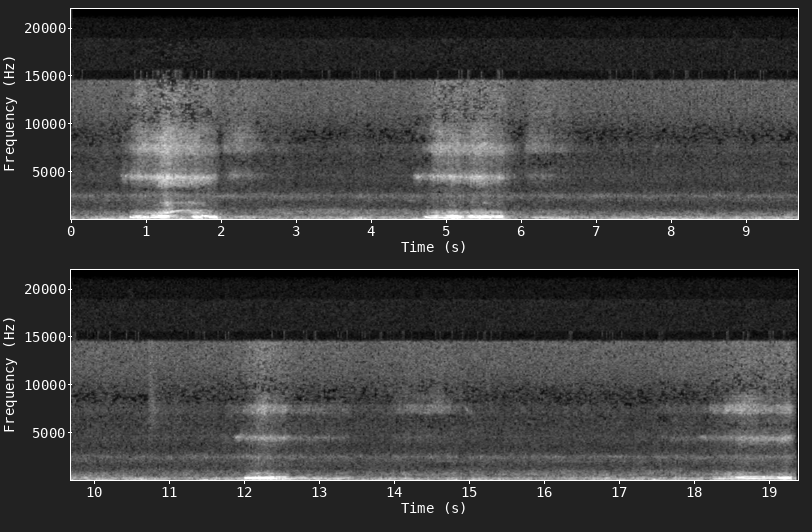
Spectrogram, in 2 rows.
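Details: Miniature dachshund dog snoring loudly: four rattling snores over about 19 seconds with quiet breathing between; ordinary snoring.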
